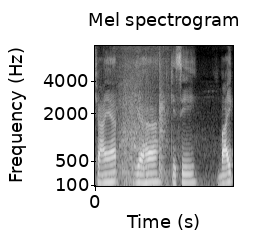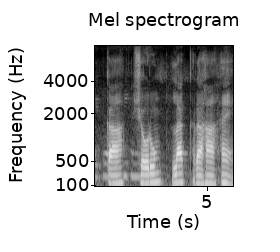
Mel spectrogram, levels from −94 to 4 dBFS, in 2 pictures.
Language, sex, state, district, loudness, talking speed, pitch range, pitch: Hindi, female, Madhya Pradesh, Dhar, -14 LUFS, 100 wpm, 125-140 Hz, 130 Hz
